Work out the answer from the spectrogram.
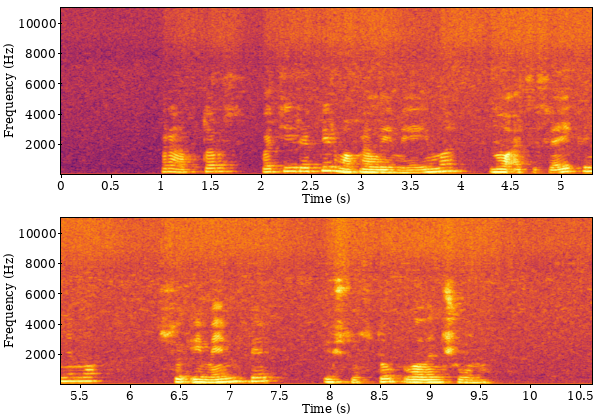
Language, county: Lithuanian, Vilnius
